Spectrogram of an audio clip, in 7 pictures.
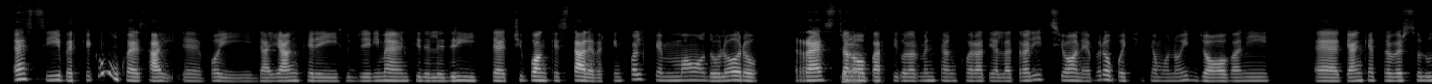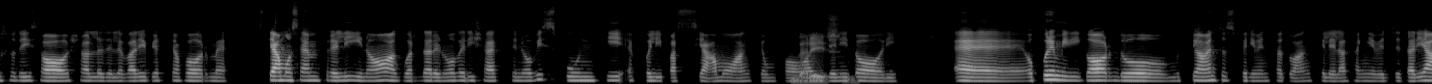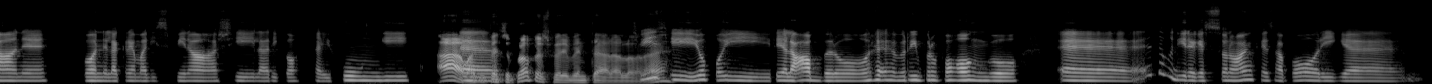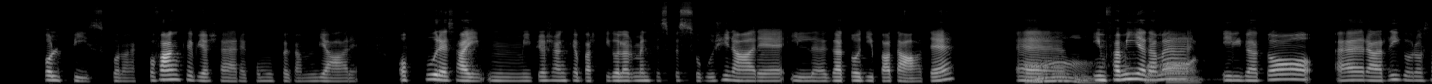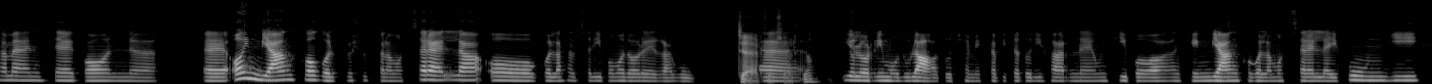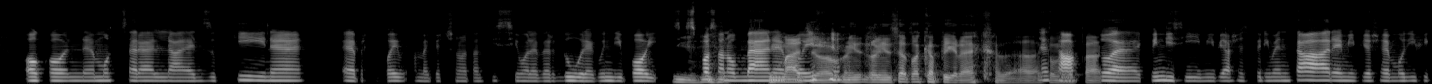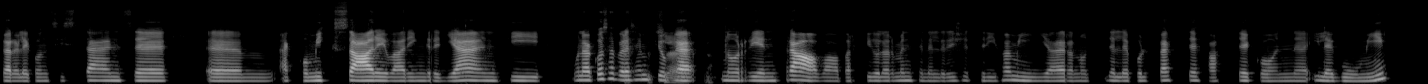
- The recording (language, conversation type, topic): Italian, podcast, Raccontami della ricetta di famiglia che ti fa sentire a casa
- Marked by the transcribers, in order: tapping; "proprio" said as "propio"; chuckle; in French: "gâteau"; in French: "gâteau"; "cioè" said as "ceh"; chuckle; laughing while speaking: "ecco"; in English: "mixare"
